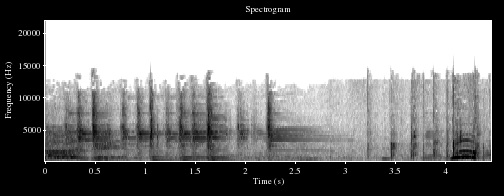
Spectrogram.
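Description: Children's choir singing a Romanian Christmas carol (colind) to strummed acoustic guitar; the last sung note ends about two seconds in and the chord fades away. A few sharp claps begin near the end as applause starts.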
